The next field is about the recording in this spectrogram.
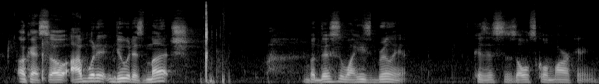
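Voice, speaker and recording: A man talks at a fairly quick pace with long, frequent pauses and an animated tone. His pitch is medium, and there is noticeable background noise. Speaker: sales coach and entrepreneur. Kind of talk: casual business coaching chat. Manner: loud.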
